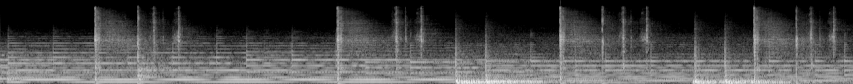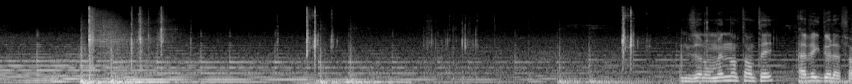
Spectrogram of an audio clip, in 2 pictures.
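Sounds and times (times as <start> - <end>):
background music with beat: 0.0 - 17.0
paintball marker firing: 0.9 - 2.0, 3.3 - 4.5, 5.6 - 6.7, 7.5 - 8.5, 9.4 - 10.5
paintball marker clicks: 3.9 - 4.4, 5.6 - 6.6, 7.6 - 8.5, 9.5 - 10.6.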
